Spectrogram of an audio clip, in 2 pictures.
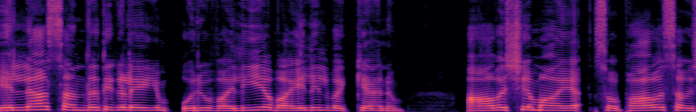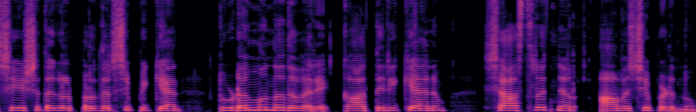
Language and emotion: Malayalam, neutral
